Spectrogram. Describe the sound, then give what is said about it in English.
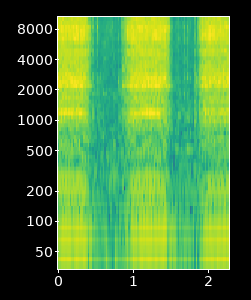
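Traditional sewing machines running in a factory give a loud, steady mechanical whir that stops briefly twice before starting up again. “99 Degrees has about 50 employees, and right now, a lot of them are still doing manual work on traditional sewing machines.”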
